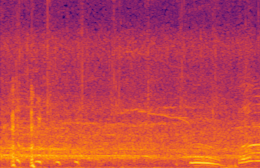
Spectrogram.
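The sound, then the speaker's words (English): A large stadium crowd applauds in a steady, continuous roar, with scattered whoops and cheering voices rising above the clapping throughout. “A stadium applause, not just any kind of applause.”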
